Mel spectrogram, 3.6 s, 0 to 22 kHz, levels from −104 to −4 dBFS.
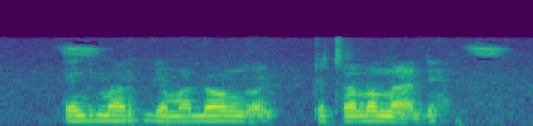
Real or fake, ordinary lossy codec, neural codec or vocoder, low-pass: real; AAC, 32 kbps; none; 7.2 kHz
